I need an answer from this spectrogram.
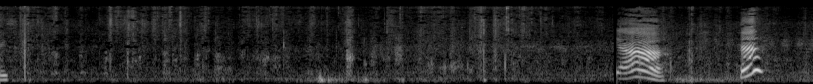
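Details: A Labrador Retriever gives two loud, wavering whines near the end, the first about half a second long rising and falling in pitch, the second shorter and higher, over soft background voices and faint rustling.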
